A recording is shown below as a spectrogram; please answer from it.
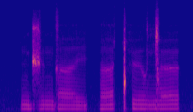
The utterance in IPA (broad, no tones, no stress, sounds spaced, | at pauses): n d͡ʒ ʏ ŋ ɡ ɐː ɪ̯ | ɐ ǃʰ ø ʊ̯ ŋ͡ǀ œ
